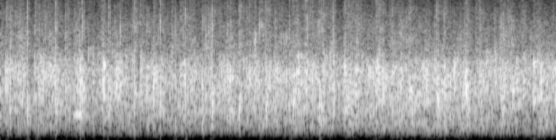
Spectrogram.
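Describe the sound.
Audience applause welcoming newcomers, dense and steady clapping from many hands that stays at an even level throughout.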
